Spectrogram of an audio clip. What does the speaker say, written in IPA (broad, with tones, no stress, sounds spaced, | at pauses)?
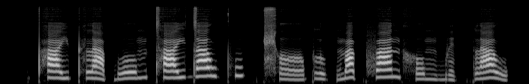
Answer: pʰ a˧ j pʰ l a˨˩ p̚ w o˦˥ m tʰ a˦˥ j d a˥˩ w pʰ u˥˩ k̚ t͡ɕʰ ɤː˩˦ p l u˨˩ k̚ m a˥˩ p̚ f a˥˩ n h o˧ m b e˨˩ k̚ p l a˥˩ w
